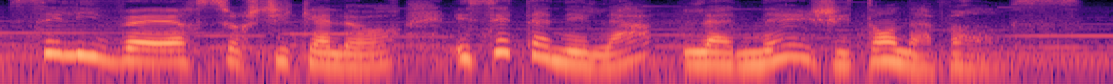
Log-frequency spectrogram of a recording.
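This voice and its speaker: A woman's voice: medium pitch, big pitch swings, normal speed, over music. A woman narrating a children's story in a scripted storytelling style.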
